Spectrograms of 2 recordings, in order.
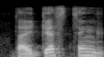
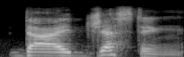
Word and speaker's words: digesting: this word here is digesting instead of digesting Gest digesting dinner digesting dinner uhuh the stress is at the beginning instead of digesting it is digesting digesting uhhuh good good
